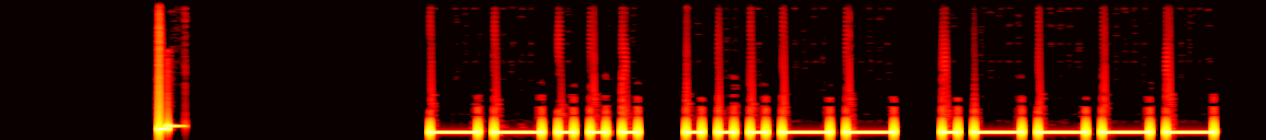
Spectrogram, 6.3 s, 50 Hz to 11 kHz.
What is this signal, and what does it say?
Morse code, heard as a keyed tone, about 15 wpm, 700 Hz. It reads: 731
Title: Numbers - 3-Digit 15wpm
